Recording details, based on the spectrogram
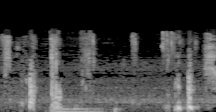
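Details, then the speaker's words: A sleeping dog snoring: a single low, buzzing rumble heard over paper rustling, clicks and crafting noise in a quiet room. "know if you can hear but Wilbur is just snoring his little head off over there"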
